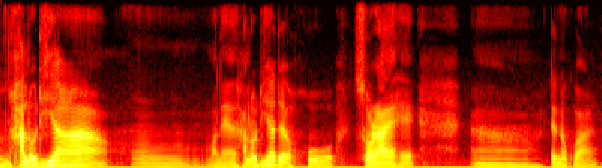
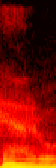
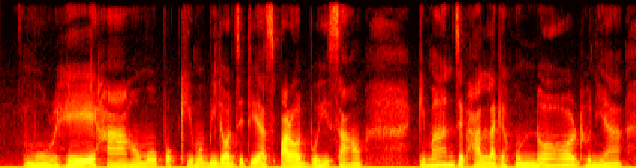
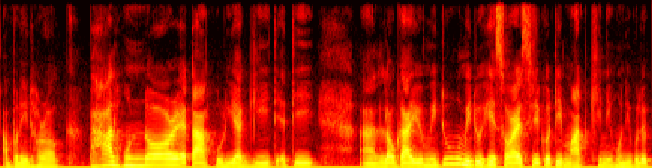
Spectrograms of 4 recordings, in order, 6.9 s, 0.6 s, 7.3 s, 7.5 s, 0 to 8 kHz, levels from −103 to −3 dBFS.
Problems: none marked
